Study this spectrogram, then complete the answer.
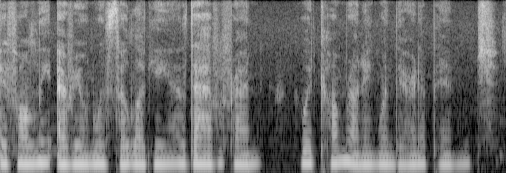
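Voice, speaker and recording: The speaker is soft-spoken with a relaxed tone. The pace is fairly quick. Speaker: ASMR gaming YouTuber. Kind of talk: casual reactions and commentary to the game. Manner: soft-spoken, relaxed.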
